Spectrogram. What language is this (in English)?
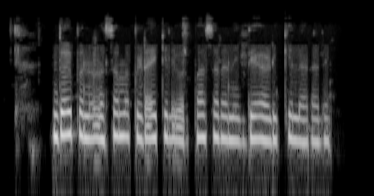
Pashto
